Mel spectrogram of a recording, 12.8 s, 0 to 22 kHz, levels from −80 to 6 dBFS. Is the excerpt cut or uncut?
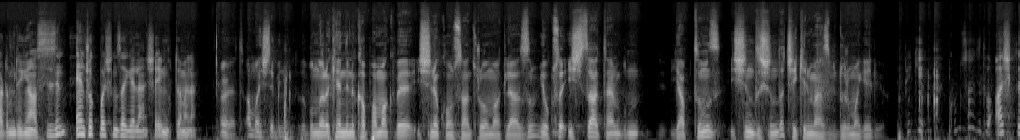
uncut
